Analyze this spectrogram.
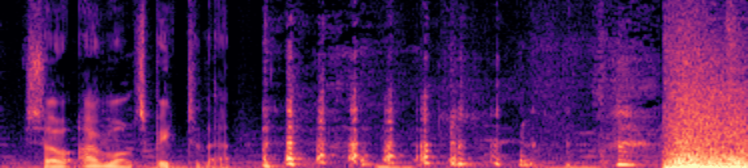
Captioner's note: laughing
